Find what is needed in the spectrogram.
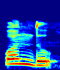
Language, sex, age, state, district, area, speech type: Kannada, female, 30-45, Karnataka, Tumkur, rural, read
